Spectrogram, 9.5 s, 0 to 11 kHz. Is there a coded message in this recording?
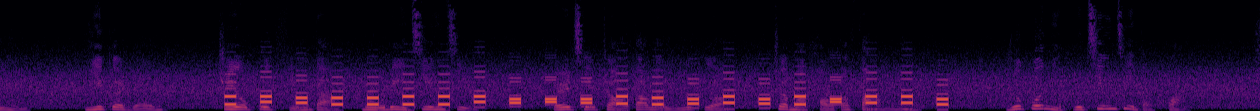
Yes: DTMF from 1.7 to 7.1 s, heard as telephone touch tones, dialled by machine, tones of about 90 ms. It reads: 3#82233#7*7624943*991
